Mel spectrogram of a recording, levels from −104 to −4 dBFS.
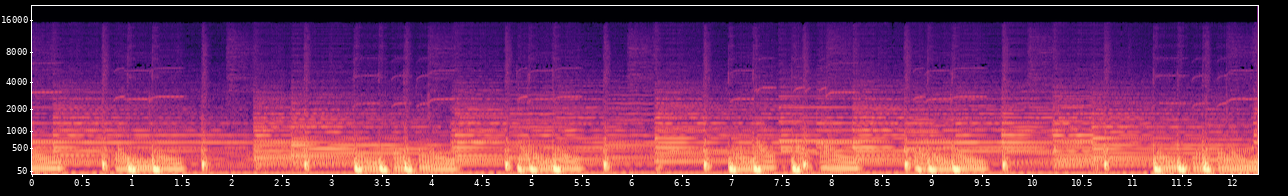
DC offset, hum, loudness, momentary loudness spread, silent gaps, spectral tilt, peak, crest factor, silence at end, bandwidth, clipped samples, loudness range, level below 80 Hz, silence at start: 2%; none; -18 LUFS; 10 LU; none; -10 dB/octave; 0 dBFS; 16 dB; 0 s; 5.6 kHz; under 0.1%; 2 LU; -20 dBFS; 0 s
